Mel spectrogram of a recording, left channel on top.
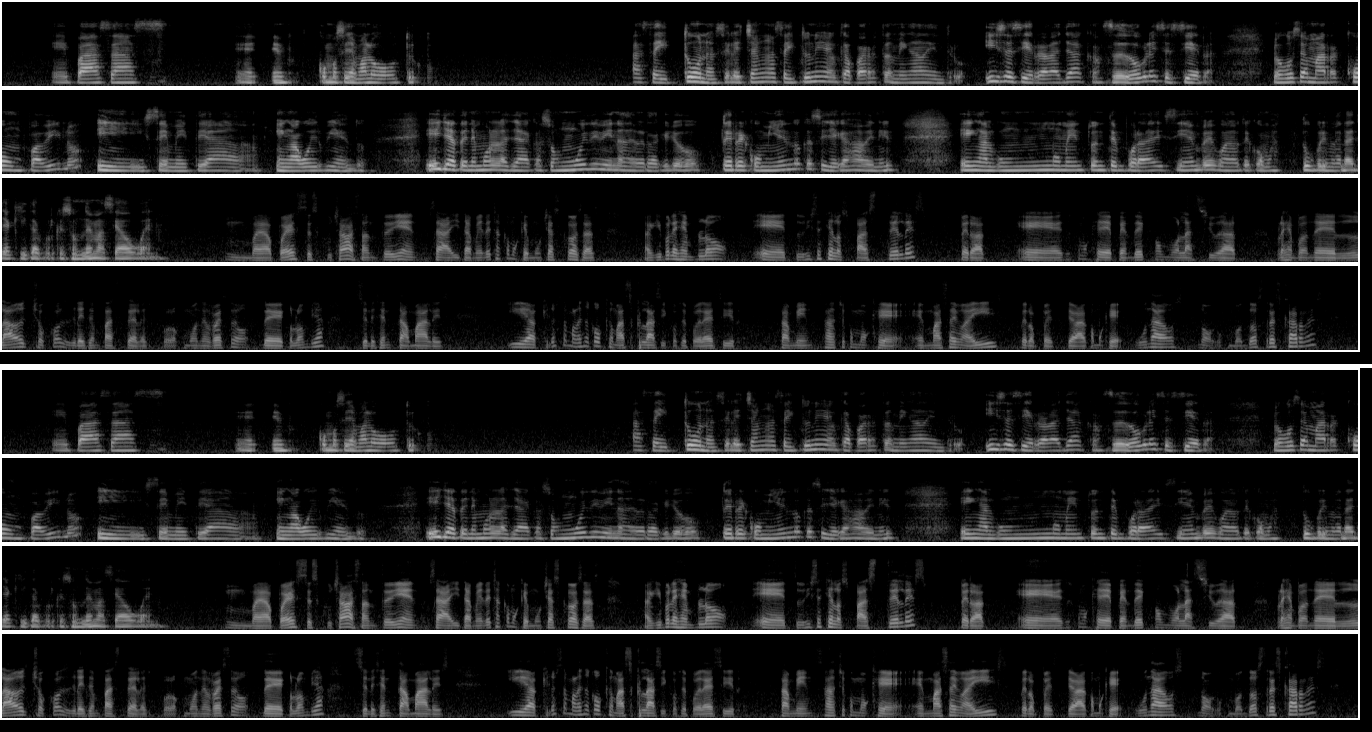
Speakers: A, on the left; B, on the right.
A: eh, pasas, eh, eh, ¿cómo se llama lo otro? Aceitunas, se le echan aceitunas y alcaparras también adentro. Y se cierra la yaca, se dobla y se cierra. Luego se amarra con pabilo y se mete a, en agua hirviendo. Y ya tenemos la yaca, son muy divinas, de verdad que yo te recomiendo que si llegas a venir en algún momento en temporada de diciembre, bueno, te comas tu primera yaquita porque son demasiado buenas.
B: Mm, Vaya, pues se escucha bastante bien, o sea, y también le echan como que muchas cosas. Aquí, por ejemplo, eh, tú dices que los pasteles, pero a- eh, eso es como que depende como la ciudad. Por ejemplo, en el lado del Chocó se le dicen pasteles, pero como en el resto de Colombia se le dicen tamales. Y aquí los tamales son como que más clásicos, se podría decir. También se ha hecho como que en masa de maíz, pero pues lleva como que una, dos, no, como dos, tres carnes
